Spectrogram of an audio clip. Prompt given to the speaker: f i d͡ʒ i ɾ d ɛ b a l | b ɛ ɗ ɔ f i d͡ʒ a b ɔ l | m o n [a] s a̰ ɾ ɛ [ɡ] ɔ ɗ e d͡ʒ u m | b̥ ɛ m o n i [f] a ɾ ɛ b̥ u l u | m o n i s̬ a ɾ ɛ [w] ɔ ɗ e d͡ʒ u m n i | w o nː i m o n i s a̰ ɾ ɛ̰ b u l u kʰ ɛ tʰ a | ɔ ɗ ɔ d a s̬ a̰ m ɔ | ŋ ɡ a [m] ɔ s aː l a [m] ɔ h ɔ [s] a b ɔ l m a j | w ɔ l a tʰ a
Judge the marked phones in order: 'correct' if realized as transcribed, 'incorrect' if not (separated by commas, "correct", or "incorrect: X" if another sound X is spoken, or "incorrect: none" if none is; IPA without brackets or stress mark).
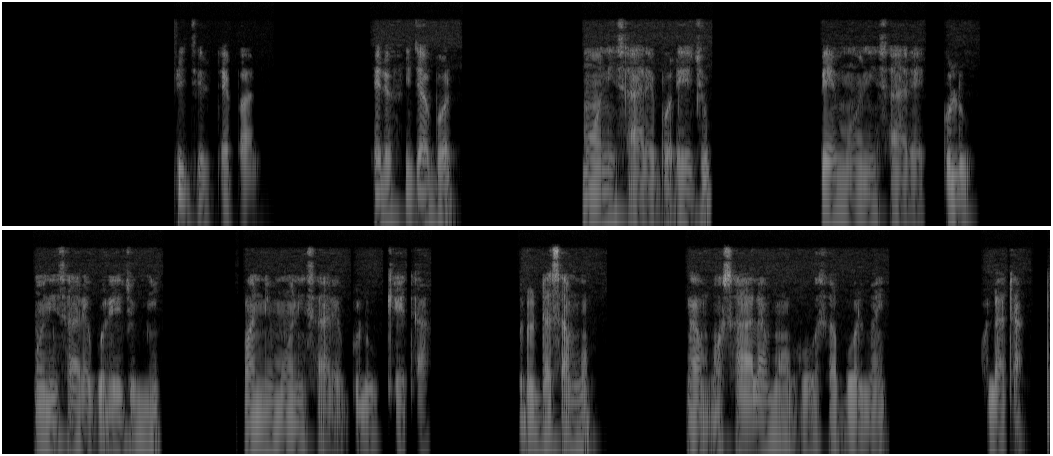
incorrect: i, incorrect: b, incorrect: s, incorrect: b, correct, correct, correct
